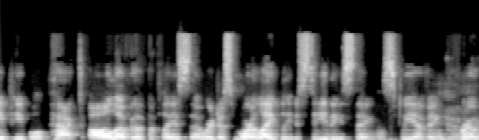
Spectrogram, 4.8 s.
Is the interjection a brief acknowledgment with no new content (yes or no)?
yes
